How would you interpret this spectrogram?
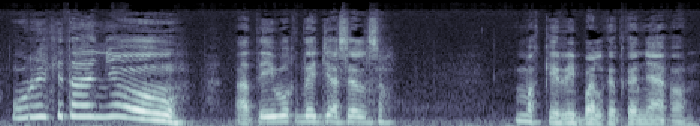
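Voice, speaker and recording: A man's voice: sits high, wildly swooping pitch, unhurried, heavily acted. A man with an Ilocano accent playing a boastful young village suitor in a radio comedy drama, teasing and chuckling.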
